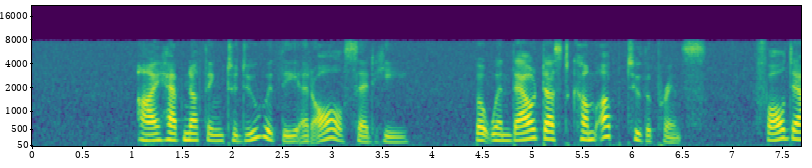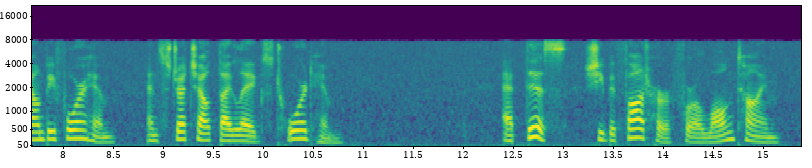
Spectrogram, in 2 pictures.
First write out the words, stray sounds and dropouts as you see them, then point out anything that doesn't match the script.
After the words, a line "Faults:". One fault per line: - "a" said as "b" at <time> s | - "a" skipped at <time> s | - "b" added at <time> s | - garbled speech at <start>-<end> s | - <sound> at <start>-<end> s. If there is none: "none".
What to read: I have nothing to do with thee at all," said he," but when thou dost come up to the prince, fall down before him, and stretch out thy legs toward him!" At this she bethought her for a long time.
I have nothing to do with thee at all," said he," but when thou dost come up to the prince, fall down before him, and stretch out thy legs toward him!" At this she bethought her for a long time.
Faults:
none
